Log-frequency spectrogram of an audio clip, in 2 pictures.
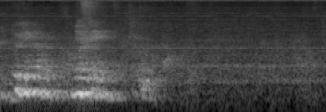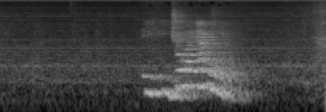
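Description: A young man speaks to an audience in a large echoing hall.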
